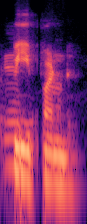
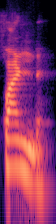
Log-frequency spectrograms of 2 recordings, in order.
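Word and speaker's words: Pfund: बट होता नहीं है पी फंड, इट इज फंड। पी is silent, पता नहीं क्यों डाला बट इट इज साइलेंट।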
